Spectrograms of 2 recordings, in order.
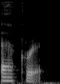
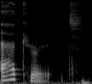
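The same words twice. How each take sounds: First: The word sounds like the car name Acura. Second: The word is said fully as accurate. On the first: The speaker calls it wrong. "not accurate. Not it's not Acura, not a car" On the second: The speaker calls it right. "it's accurate"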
